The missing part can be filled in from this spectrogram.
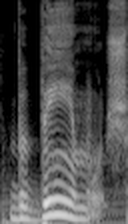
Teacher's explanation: the first syllable, it's not a stressed syllable because we always stress the second to last syllable, so that BE, or in Portuguese BE, that E disappears.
